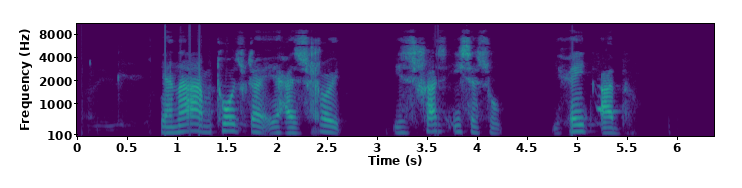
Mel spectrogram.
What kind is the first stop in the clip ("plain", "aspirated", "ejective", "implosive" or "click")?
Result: aspirated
